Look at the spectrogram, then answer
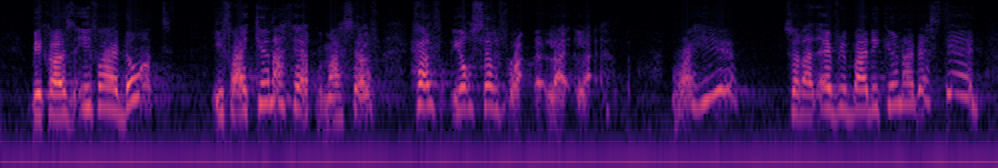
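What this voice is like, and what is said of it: Strong foreign accent. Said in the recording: “you have a strong accent ... I've got a problem of accent because my accent is not your accent.”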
